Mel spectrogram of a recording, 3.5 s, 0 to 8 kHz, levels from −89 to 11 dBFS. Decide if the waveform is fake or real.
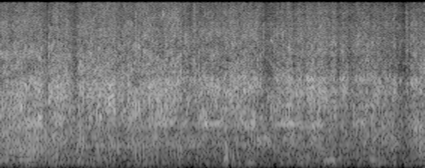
fake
